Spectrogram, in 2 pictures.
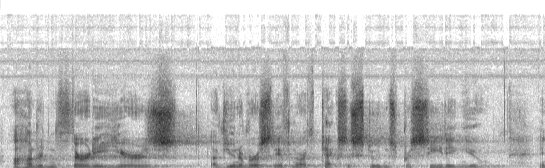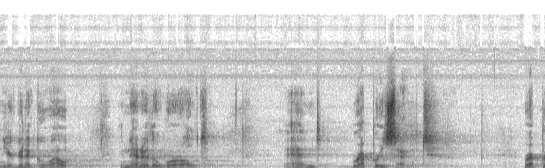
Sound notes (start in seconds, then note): none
